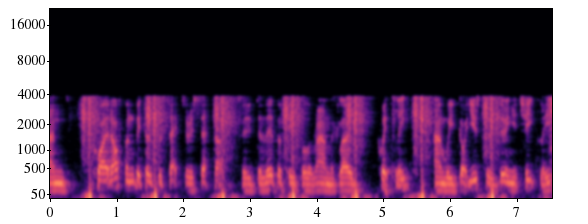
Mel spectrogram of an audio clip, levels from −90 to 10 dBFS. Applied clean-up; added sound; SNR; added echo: classical method WPE with log-MMSE.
